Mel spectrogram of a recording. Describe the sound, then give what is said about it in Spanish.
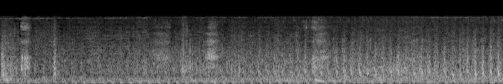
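Helicopters landing, their rotors beating in a rapid steady thumping chop over a broad rushing whoosh, continuous and fairly loud, with no voices. “Los helicópteros aterrizan a cierta distancia”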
